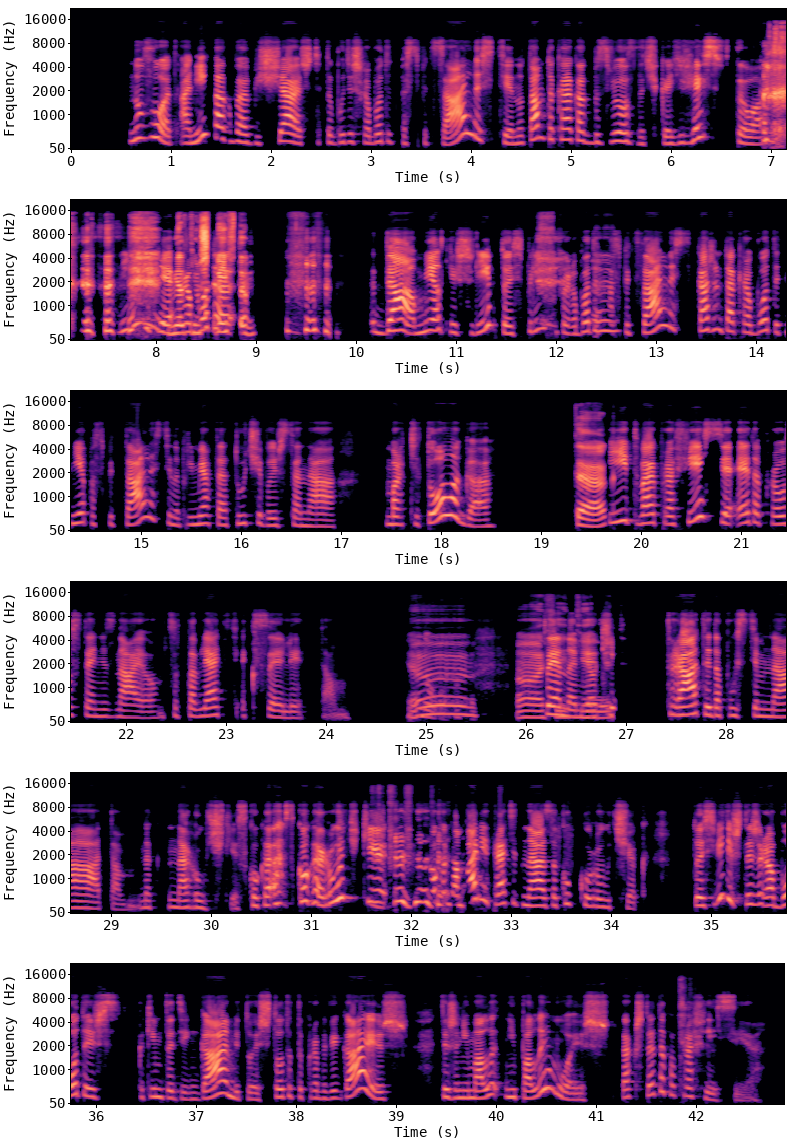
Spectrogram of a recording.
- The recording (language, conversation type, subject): Russian, podcast, Чему научила тебя первая серьёзная ошибка?
- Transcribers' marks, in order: laugh; laughing while speaking: "есть"; chuckle; chuckle; laugh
